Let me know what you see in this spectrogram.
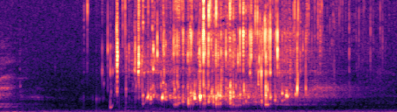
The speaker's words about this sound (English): And right now, it's time to pour the tea.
